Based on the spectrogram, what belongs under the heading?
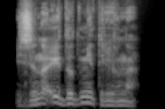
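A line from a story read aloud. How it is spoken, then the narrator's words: Hollow muffled voice. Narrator (Russian): начал он глухим голосом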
